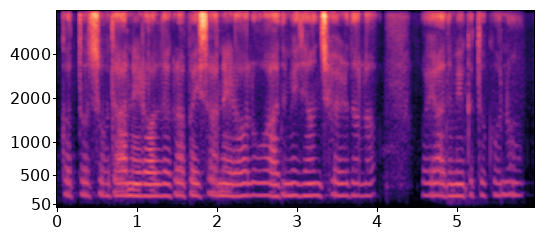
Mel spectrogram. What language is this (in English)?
Maithili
